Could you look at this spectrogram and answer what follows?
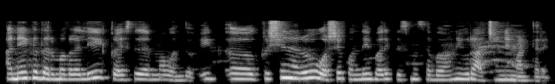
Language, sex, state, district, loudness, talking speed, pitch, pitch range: Kannada, female, Karnataka, Bellary, -16 LUFS, 195 wpm, 240 Hz, 225-260 Hz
